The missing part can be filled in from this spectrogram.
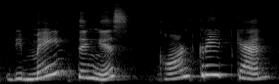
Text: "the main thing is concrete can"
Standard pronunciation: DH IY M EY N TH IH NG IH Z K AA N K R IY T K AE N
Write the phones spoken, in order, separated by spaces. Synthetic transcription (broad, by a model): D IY M EY N T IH NG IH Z K AA N K R IY T K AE N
